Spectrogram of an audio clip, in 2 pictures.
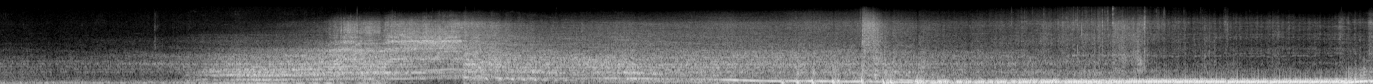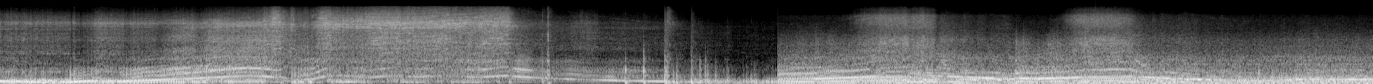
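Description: Engine of a tuned 800-horsepower Nissan Skyline R33 GT-R: it drops in pitch as it goes by, holds a steady note for a few seconds, then revs up and down several times in quick sweeps, with sharp hissing bursts near the top of the revs.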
